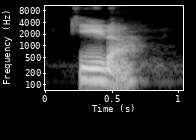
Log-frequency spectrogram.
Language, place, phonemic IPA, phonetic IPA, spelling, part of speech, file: Hindi, Delhi, /kiː.ɽɑː/, [kiː.ɽäː], कीड़ा, noun, LL-Q1568 (hin)-कीड़ा.wav
- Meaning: insect, bug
